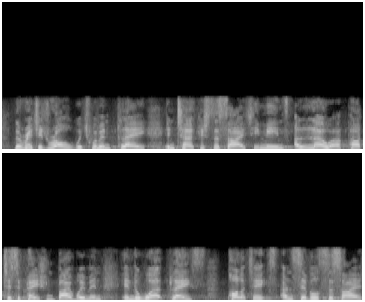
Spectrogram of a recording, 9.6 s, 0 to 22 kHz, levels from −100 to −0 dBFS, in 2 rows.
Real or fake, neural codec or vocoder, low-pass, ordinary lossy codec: fake; codec, 16 kHz, 8 kbps, FunCodec, trained on Chinese and English, 25 frames a second; none; none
